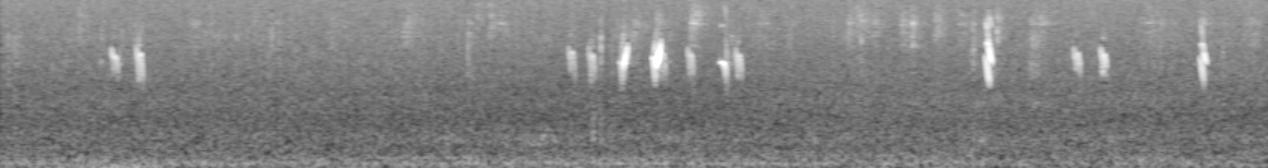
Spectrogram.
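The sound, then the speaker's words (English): A wild bird gives short, raspy call notes, a few scattered bursts with a cluster in the middle, fairly faint over a steady background hiss. No one speaks. “That was the wild bird. It's got a kind of a low raspy call.”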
